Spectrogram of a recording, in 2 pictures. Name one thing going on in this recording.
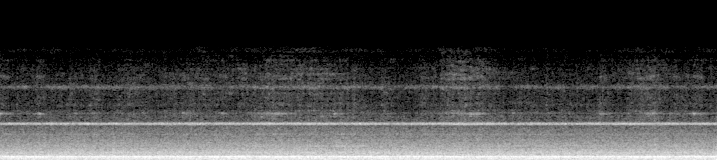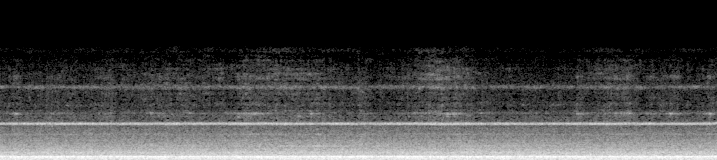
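Train wheels rumble over the rails.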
